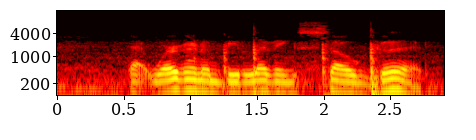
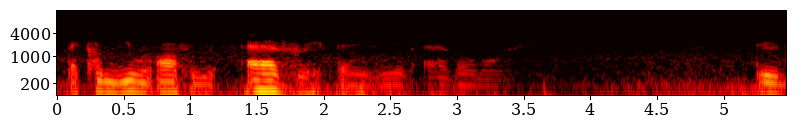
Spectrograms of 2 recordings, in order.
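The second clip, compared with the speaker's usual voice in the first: usual speaking voice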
